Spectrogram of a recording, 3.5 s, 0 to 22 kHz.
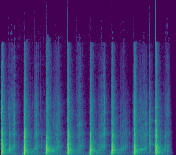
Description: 水ヨーヨー2.mp3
